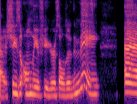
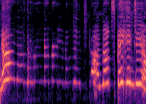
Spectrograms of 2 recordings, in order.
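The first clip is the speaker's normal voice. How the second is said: funny put-on woman's voice, much higher, faster. Retelling a prank call to his aunt, the prankster answering in a funny woman's voice. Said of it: "he made a funny woman's voice and said".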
